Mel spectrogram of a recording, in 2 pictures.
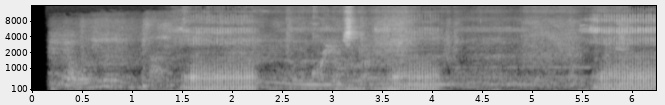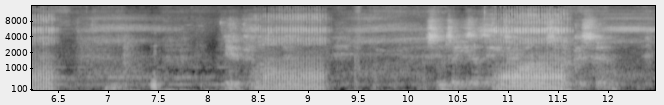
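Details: Sleeping Boston Terrier puppy (female), asleep after over an hour of fetch: rhythmic rumbling snores at about 25 breaths a minute, with soft voices and room noise between; snoring.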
